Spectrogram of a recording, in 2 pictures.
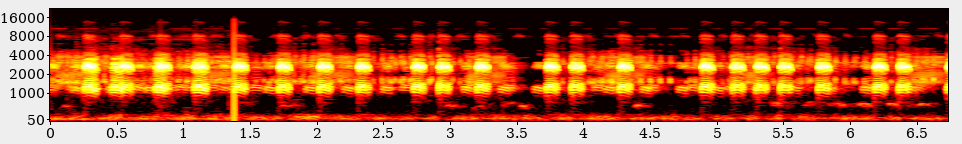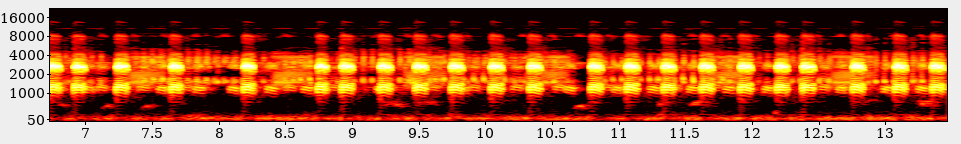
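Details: Frog singing at night in a rain-soaked field, a rapid run of short croaks roughly three or four a second with brief pauses, over a faint low hum.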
